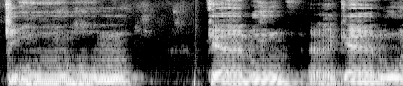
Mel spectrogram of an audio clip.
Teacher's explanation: Zalamuna, zalamuna, wadaki, ki kembali di siku tenggorokan, ki, lidahnya diturunkan sehingga rongga udara terbuka dan ada hembusan udara. Wadakin, nun bertemu ka. Nah, ini didengungkan, dengungkan di huruf k-nya ya, ditahan dua ketukan.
